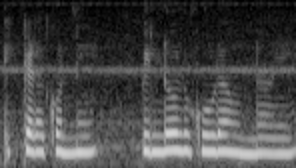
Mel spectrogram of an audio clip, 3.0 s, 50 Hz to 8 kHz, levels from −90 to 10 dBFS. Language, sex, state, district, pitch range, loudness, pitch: Telugu, female, Telangana, Mahabubabad, 240-270 Hz, -16 LUFS, 260 Hz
